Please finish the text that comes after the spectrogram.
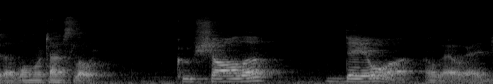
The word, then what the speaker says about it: Kushala Daora: Kushala Daora. Okay. Just that first syllable. Ku? No, Kush.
